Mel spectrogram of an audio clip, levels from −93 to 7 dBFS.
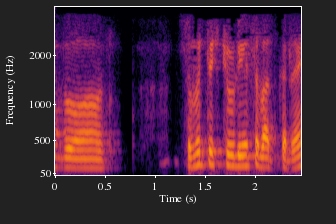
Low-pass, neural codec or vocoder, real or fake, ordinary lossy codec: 3.6 kHz; none; real; MP3, 24 kbps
